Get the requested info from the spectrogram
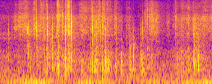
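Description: Paper rustling and crackling as printed sheets are handled: a dense run of quick, sharp crackles.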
